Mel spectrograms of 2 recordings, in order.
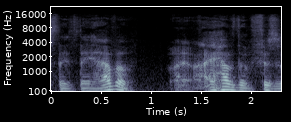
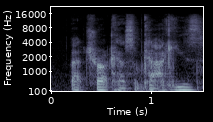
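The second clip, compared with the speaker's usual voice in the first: attempted Boston accent; 3 semitones higher than usual. Joking about which accent could have been used, trying a boston accent. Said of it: "We could have done one from Boston".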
